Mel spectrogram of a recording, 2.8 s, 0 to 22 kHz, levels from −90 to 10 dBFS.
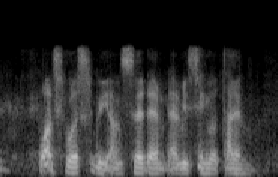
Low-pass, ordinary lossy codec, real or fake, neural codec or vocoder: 7.2 kHz; Opus, 24 kbps; fake; codec, 24 kHz, 1.5 kbps, HILCodec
